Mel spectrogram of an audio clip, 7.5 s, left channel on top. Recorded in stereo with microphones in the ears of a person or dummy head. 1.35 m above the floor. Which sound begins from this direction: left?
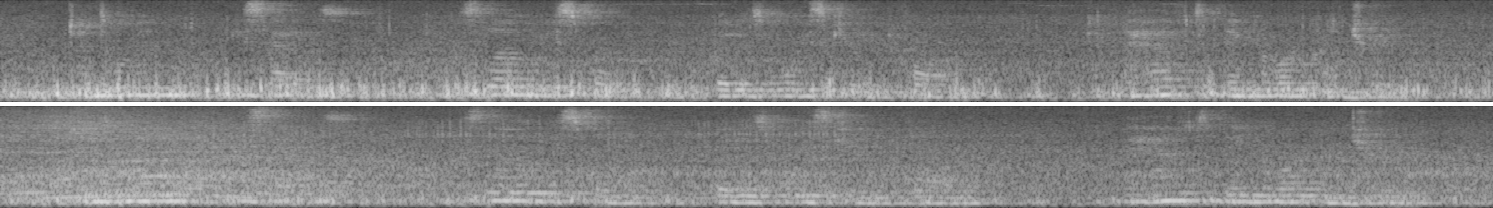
A woman speaking, at 0.3 s.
